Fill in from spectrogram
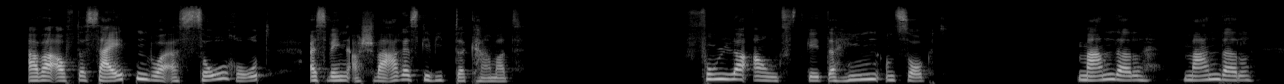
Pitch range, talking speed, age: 175-230 Hz, 105 wpm, 30-49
